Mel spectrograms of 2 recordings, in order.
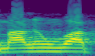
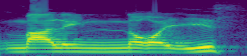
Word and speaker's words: Malinois: there's a Malinois and of course I have seen the name Malinois before it's a French pronunciation that's the origin because Madame I came from Belgium and in the book I when I read it all Marley no Marley noise I thought that is the name so when he said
